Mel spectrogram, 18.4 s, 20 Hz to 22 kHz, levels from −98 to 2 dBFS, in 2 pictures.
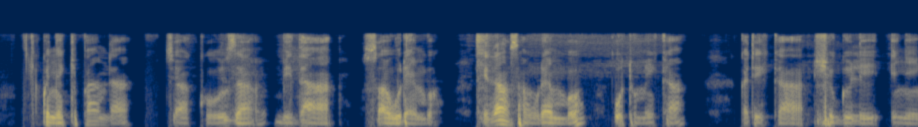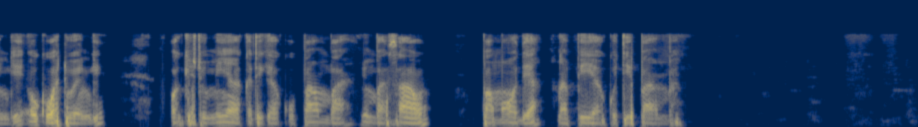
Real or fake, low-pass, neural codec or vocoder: real; 7.2 kHz; none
